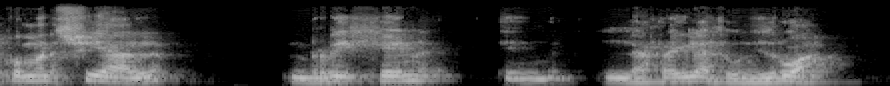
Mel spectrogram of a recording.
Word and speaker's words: UNIDROIT: Mientras tanto, en derecho comercial rigen las reglas de UNIDROIT. UNIDROIT se escribe UNIDROIT, es una sigla, pero se pronuncia en francés.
